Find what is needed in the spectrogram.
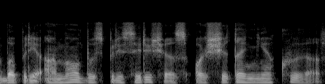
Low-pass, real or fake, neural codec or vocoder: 7.2 kHz; fake; codec, 16 kHz, 2 kbps, FunCodec, trained on Chinese and English, 25 frames a second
